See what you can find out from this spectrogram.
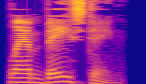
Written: lambasting

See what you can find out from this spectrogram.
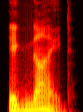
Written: ignite

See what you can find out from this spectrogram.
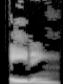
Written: aiding

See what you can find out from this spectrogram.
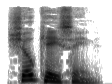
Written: showcasing

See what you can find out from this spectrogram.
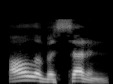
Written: all of a sudden

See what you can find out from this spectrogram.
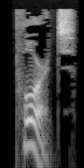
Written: ports

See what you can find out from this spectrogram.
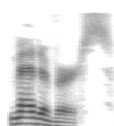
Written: metaverse

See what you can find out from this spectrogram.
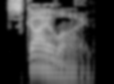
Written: skyline

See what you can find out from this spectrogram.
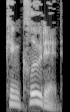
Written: concluded

